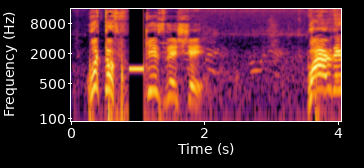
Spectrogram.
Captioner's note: beep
